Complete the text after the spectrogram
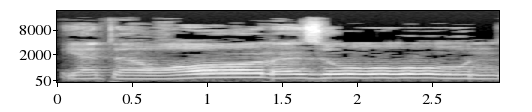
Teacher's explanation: زا کو زور سے پڑھیں گے اور 1 سیکنڈ کھینچیں گے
